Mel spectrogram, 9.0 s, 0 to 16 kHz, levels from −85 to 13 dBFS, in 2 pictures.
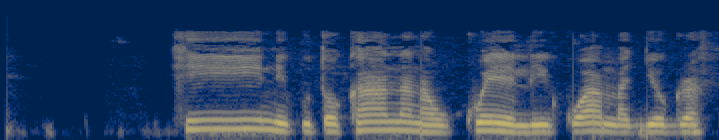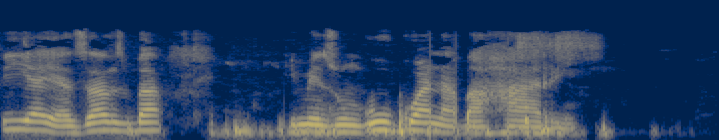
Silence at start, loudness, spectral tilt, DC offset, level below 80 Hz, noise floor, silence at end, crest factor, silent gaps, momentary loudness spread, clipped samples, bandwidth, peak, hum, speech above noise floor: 1.1 s; -18 LUFS; -6 dB/octave; under 0.1%; -52 dBFS; -63 dBFS; 0.65 s; 18 dB; none; 12 LU; under 0.1%; 8 kHz; -2 dBFS; none; 46 dB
